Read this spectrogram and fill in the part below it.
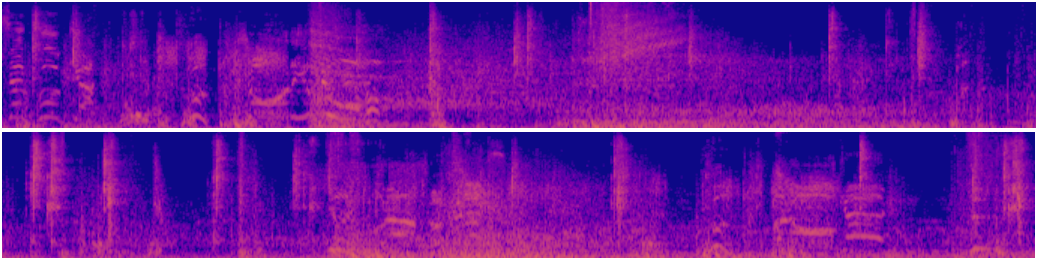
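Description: Punches and kicks land with sharp thumps in a fighting game.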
